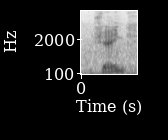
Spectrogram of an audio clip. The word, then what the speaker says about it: Cenk: all different pronunciations but I think the main one is Jenk with like a J sound.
